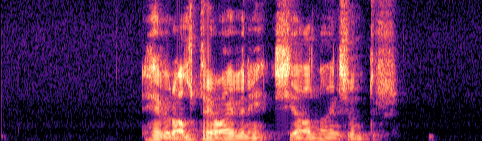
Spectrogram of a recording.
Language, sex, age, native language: Icelandic, male, 20-29, Icelandic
